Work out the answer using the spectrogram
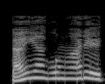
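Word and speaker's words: Diagon Alley: する diagonal からで英語でダイアゴンアレイというとダイヤがなりーと同じ発音になり建物も斜め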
